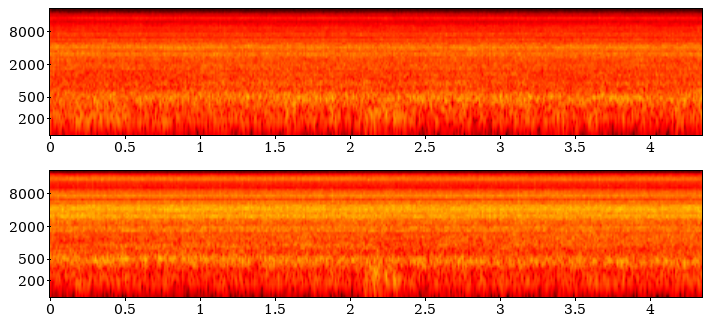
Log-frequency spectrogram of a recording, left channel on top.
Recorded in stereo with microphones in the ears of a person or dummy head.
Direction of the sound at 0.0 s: 35° right (ahead or behind).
